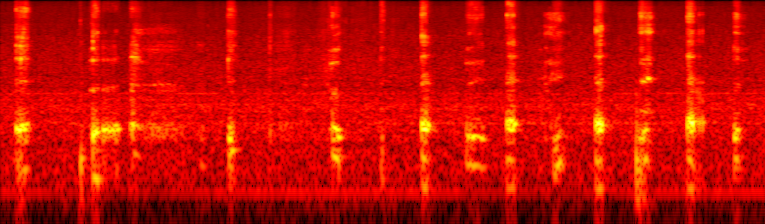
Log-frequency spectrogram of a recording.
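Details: Run of about a dozen short, rhythmic burps, roughly one a second, over a steady low hum, recorded in a bathroom after drinking soda; repeated belching.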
